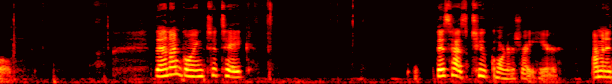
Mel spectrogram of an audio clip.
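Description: Fingers press and slide softly on paper.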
